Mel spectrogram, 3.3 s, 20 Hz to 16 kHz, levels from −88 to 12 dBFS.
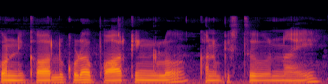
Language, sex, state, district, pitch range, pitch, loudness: Telugu, male, Telangana, Hyderabad, 95-100 Hz, 100 Hz, -19 LUFS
